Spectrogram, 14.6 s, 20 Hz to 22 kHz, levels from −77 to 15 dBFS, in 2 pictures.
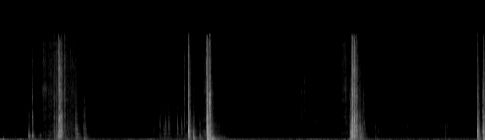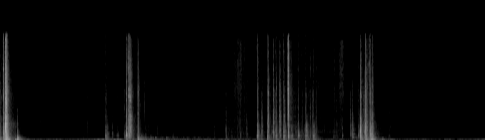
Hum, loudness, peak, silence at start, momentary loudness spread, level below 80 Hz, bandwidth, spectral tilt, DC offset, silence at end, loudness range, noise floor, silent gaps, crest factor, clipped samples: none; -29 LUFS; 0 dBFS; 0 s; 30 LU; -48 dBFS; 17 kHz; -2 dB/octave; under 0.1%; 0 s; 12 LU; -58 dBFS; none; 36 dB; under 0.1%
